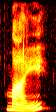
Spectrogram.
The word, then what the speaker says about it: ไหม: ไหม 네, 마이 사성으로 발음을 해주시면 되고요.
